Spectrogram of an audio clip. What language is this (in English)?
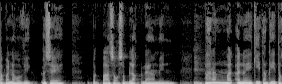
Filipino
